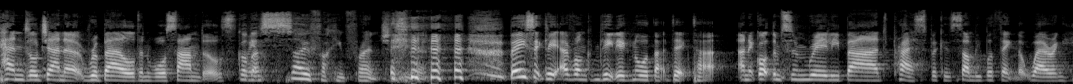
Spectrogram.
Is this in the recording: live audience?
yes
